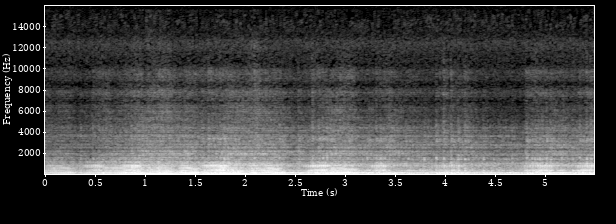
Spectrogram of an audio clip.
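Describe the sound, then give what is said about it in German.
A motorcycle engine rumbles in a steady low drone that gently swells and eases. No voices are heard. “Also, zuerst das Moped. Jetzt das Motorrad.”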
